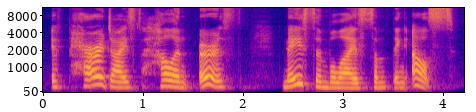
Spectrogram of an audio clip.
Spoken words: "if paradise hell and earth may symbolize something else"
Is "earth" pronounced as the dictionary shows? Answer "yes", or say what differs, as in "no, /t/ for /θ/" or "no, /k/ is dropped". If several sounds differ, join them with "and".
yes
